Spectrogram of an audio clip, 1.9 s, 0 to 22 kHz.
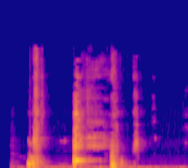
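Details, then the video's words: Pinscher giving birth, in labour pain and crying, at home; three short sharp yelps or whimpers about every 0.4 seconds, one with a brief tonal whine, over a steady low hum. "A riqueza sentindo dor chorando alto começou ganhar filhote a parto de cachorro"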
